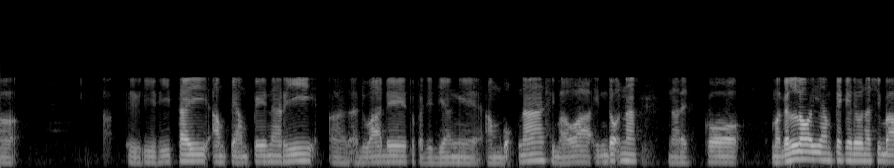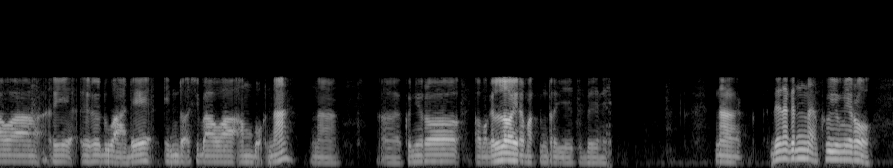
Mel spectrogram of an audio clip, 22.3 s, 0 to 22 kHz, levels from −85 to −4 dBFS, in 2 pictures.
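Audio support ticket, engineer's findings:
iLBC codec, throughout: band-limited below 4 kHz, rough, synthetic texture plainly audible; each frame's excitation coded independently; 30 ms, 13.33 kbps mode.

Lost iLBC frames, 6.42–6.49, 11.48–11.52, 18.74–18.82, 21.24–21.27 s: brief buzzy held-vowel fill. Decoder repeats last pitch cycle with noise, then recovers immediately.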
